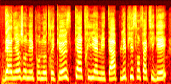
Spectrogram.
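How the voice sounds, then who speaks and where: A woman's voice: sits high, fairly even intonation, normal speed, no room sound, soft background music. A woman presenting and interviewing in a casual event-report style.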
